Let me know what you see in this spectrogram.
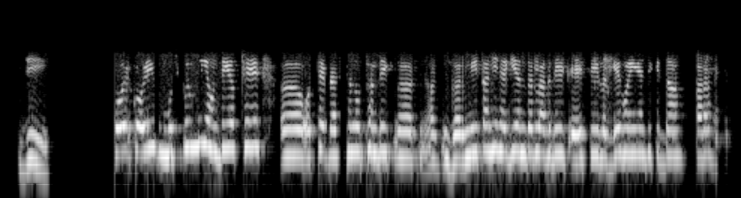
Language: Punjabi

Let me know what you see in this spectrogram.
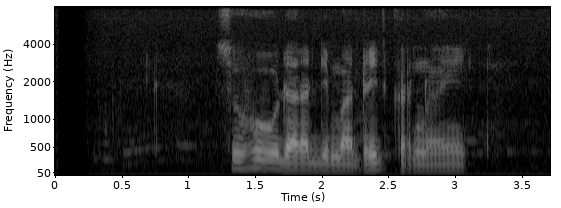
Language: Sundanese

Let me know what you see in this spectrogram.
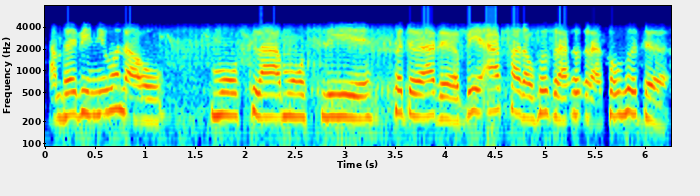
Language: Bodo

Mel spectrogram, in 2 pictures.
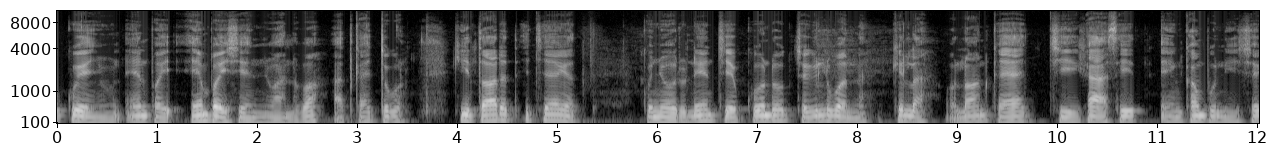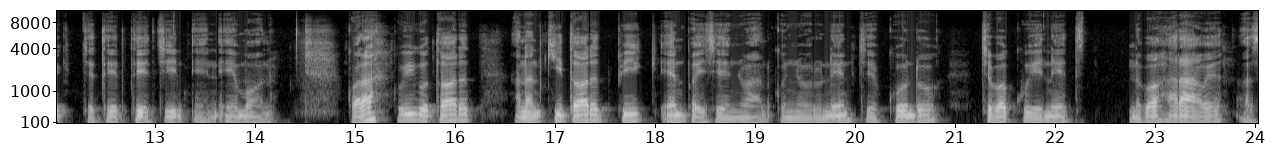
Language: Kalenjin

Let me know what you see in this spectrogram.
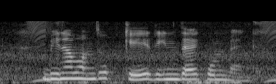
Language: Bangla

